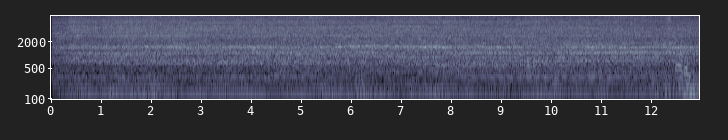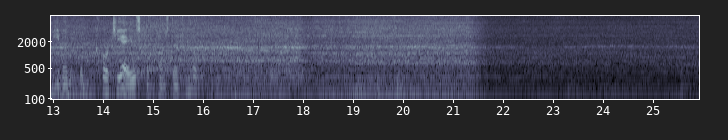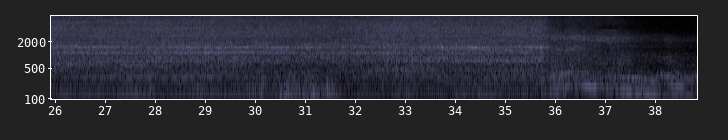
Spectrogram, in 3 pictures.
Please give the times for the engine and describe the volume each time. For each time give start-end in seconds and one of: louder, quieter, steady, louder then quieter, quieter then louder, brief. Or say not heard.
0.0-38.8 quieter.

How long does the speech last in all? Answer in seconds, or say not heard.
4 s.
